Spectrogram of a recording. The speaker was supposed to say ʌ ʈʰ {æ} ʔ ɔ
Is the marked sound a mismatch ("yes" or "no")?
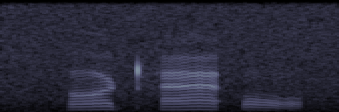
no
